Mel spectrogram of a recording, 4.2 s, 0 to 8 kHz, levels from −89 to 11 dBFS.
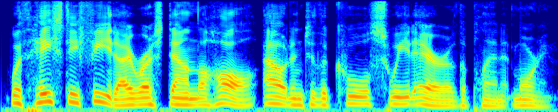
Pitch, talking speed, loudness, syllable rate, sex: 130 Hz, 260 wpm, -17 LUFS, 5.5 syllables/s, male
